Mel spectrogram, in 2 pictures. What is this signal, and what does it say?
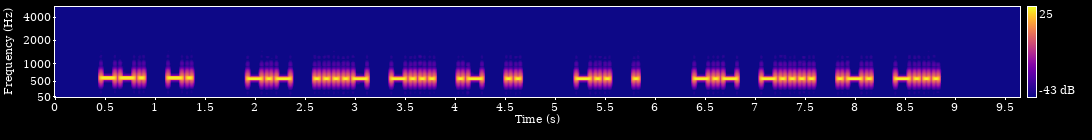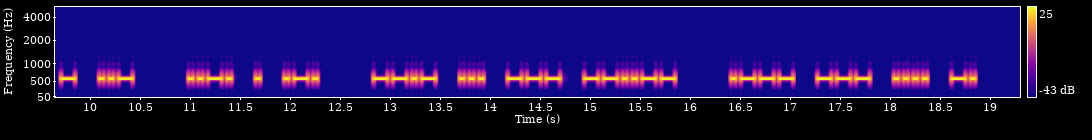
Morse code, heard as a keyed tone, about 25 wpm, spaced as for 20 wpm, 570 Hz. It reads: GN K4BAI DE K6RB TU FER QSO, JOHN
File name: QSO301 20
